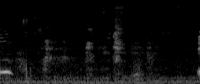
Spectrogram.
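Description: Goldendoodle whimpering: a steady whine that ends just after the start, followed by a few faint short sounds.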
